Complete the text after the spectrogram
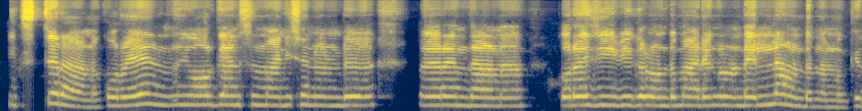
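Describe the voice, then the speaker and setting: A woman with a Malayali accent teaching an exam-prep lesson, explaining patiently, repeating words and putting questions to her students. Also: high voice. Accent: Malayali English.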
